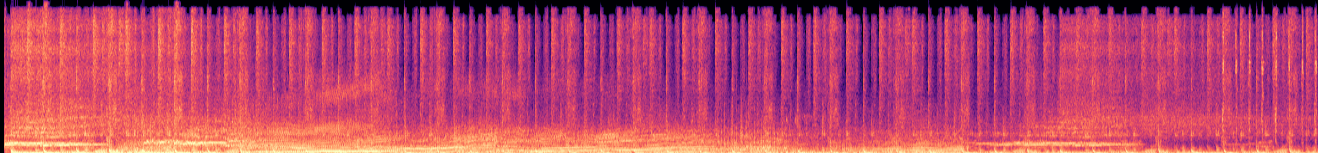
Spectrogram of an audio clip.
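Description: Race-car engines revving up and down and tyres squealing, mixed over music with a steady beat.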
